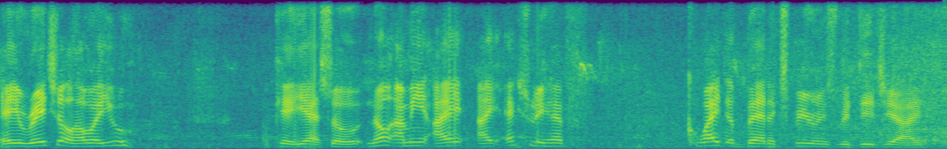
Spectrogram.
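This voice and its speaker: A man's fairly high voice with a Dutch accent, ordinary pitch variation, a moderate pace and long, frequent pauses, over noticeable background noise. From Netherlands. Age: 50s. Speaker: travel vlogger. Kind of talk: live stream walking vlog, casual chat. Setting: outdoors, city street walk.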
